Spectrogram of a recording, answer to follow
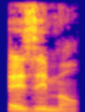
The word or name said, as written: aisément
